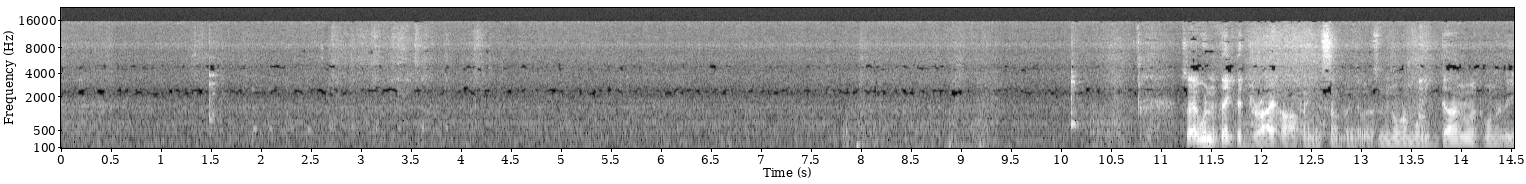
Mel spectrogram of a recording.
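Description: Beer pours from a bottle into a glass.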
